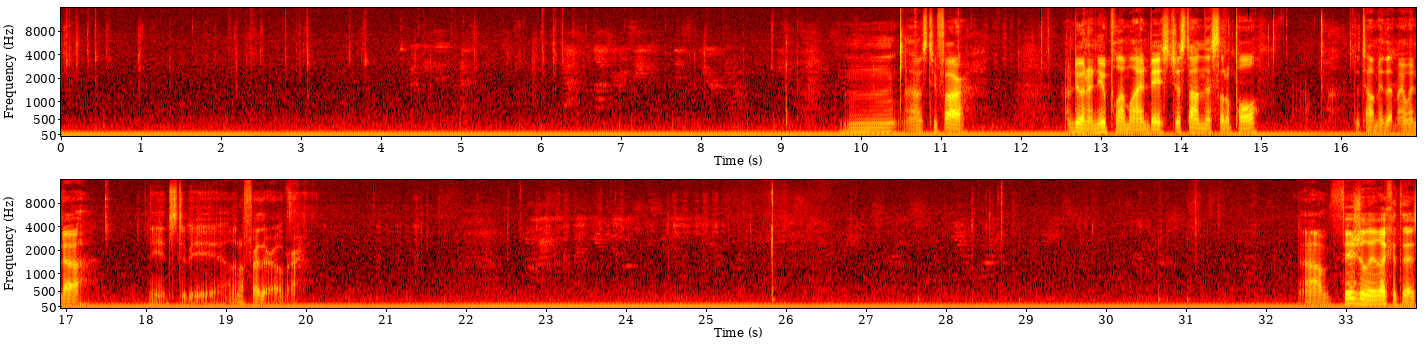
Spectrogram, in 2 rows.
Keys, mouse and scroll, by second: 0.2 [, 0.5 [, 1.4 click, 2.1 click, 2.5 ], 3.0 ], 3.7 [, 4.7 click, 5.1 click, 5.9 click, 6.1 ], 6.3 ], 6.7 click, 7.3 click, 7.5 click, 7.8 click, 8.0 click, 8.3 click, 8.5 click, 11.2 alt+click, 12.0 click, 12.9 click, 14.4 click, 16.6 alt+click, 17.4 alt+click, 18.0 alt+click, 19.3 click, 19.9 alt+click, 20.8 click, 21.5 click, 21.7 alt+click, 22.3 alt+click, 22.6 alt+click, 23.9 click, 24.1 click, 24.5 click, 24.9 alt+click, 25.5 click, 28.6 alt+click, 28.6 alt+click, 29.4 click, 29.9 click, 30.5 alt+click, 30.8 click, 30.8 alt+click.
